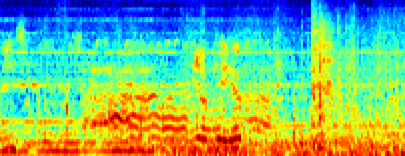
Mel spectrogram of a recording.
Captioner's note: moans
